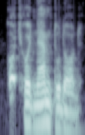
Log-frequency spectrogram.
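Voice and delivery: ordinary delivery, nothing marked

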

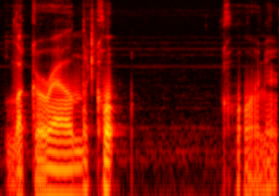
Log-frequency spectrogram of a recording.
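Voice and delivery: normal talking voice

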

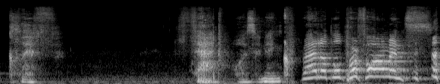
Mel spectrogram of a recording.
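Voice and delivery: high, theatrical praise, name breathed; drama teacher voice. Retold or imitated.

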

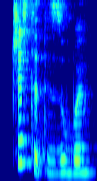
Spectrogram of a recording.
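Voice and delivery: ordinary talk

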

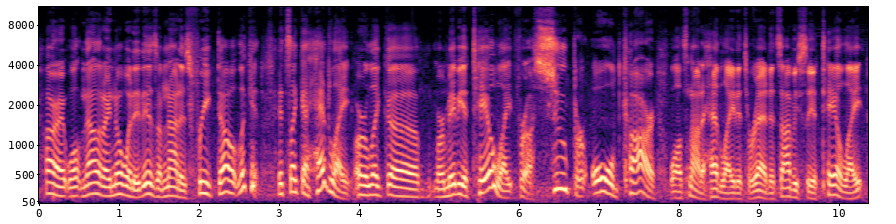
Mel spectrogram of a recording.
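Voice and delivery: ordinary talk, nothing marked

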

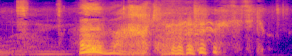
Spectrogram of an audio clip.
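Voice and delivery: high rising laugh. Real, not acted. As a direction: laugh with delight. Laughing after tasting.

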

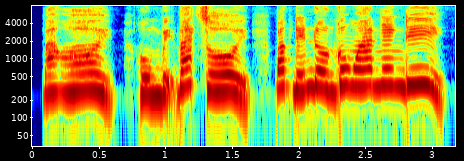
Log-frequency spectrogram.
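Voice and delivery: high, loud, hurried plea; urgent phone call. Acted. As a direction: rush the bad news out. Friend phones with bad news.

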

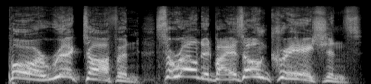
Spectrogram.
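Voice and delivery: ordinary talk

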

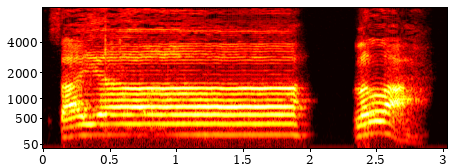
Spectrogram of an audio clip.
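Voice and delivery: high mock yell of "lelah"; shouted into a cliff. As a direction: call it out to the cliff. (teriakan pura-pura ke tebing)

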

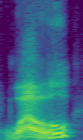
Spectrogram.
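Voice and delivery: high, loud retold whoa; astonished. Teller relives hearing Austria's claim, amazed. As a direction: let amazement jump up in the voice. Retells his stunned reaction to claim.

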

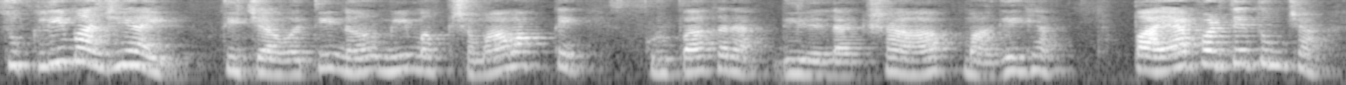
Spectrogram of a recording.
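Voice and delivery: plain reading voice

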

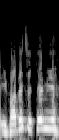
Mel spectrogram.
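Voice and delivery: high, loud mocking whine; mock pity. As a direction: pity him theatrically. Mocking opponent who can't emote.

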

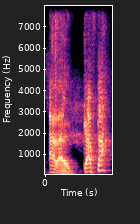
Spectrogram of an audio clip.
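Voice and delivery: high, loud hammed-up English accent; badly faked English greeting, loud and high; mock English accent. Joking before English murder stories, mock English accent. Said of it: "trying to do an English accent".

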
